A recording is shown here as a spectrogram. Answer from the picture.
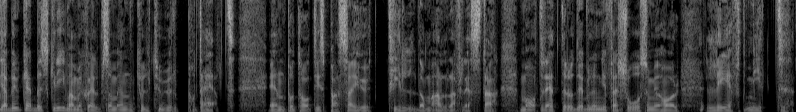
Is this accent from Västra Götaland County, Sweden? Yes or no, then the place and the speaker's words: no; Härnösand, Västernorrland County, Sweden; Jag är född på Kronholmen, eller inte född, jag är född på BB, men uppvuxen på Kronholmen i Härnösand.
